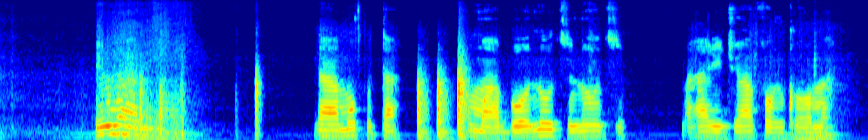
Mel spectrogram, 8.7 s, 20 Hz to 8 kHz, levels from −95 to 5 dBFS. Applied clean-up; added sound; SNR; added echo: neural mask model RNNoise.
